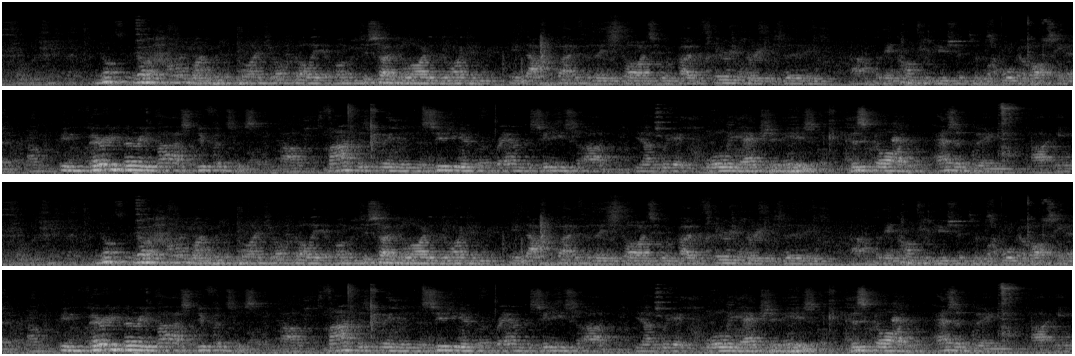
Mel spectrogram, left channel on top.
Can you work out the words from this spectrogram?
not a hard one, but a great job, Ollie. I'm just so delighted that I can induct both of these guys who are both very, very deserving for their contribution to the sport of boxing. In very, very vast differences. Mark has been in the city and around the cities, where all the action is. This guy hasn't been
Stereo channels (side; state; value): right; noise; hum, 14 dB below the sound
